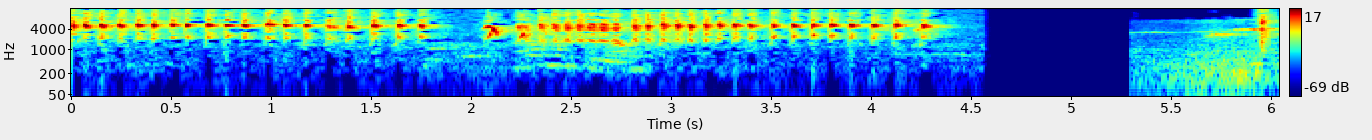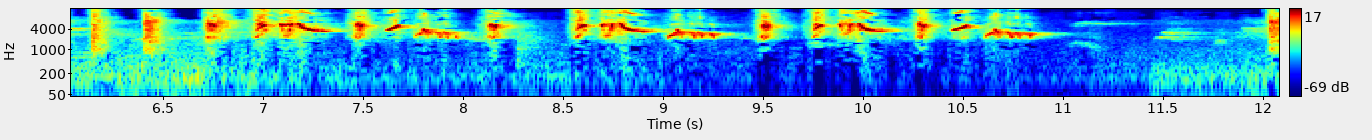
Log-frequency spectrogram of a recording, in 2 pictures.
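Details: Murai batu, the white-rumped shama, on a long training recording for morning use: a fast chattering trill, a silent break, then a lively string of sharp clicks and swooping whistled phrases.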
